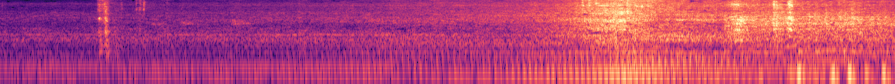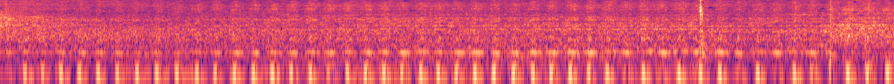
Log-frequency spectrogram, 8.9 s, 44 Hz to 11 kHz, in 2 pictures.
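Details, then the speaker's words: 2014 Honda Future motorcycle, clutch weak with some shaking: after starting, idles with a light metallic cam chain tensioner rattle and a taut whining cam chain; to be disassembled for tensioner repair and valve lapping. "này là tiếng kêu tăng cam rồi nha Với lại s cam mình nghe cảm giác nó căng nó hú anh em thì mình về mình tháo ra cho anh em coi nha"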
